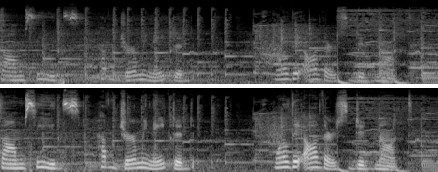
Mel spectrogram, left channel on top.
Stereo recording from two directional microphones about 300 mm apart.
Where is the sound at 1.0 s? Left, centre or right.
Right.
